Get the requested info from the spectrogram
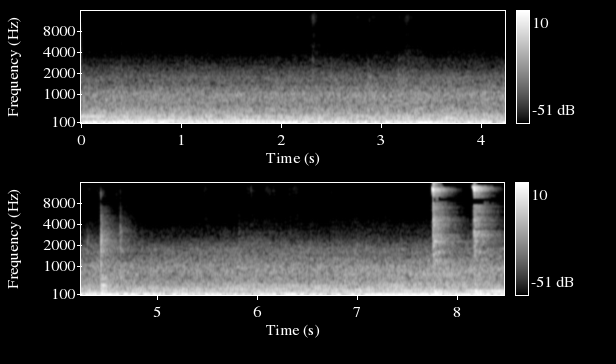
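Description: Steady low mechanical hum, with a sharp click about halfway through and a quick cluster of clicks and rattles near the end.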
